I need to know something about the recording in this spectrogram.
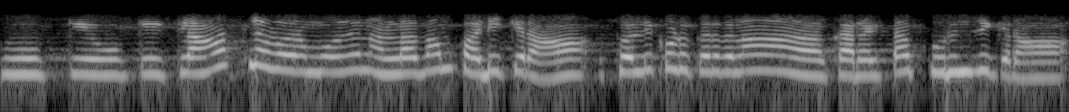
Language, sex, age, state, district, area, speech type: Tamil, female, 18-30, Tamil Nadu, Cuddalore, rural, conversation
